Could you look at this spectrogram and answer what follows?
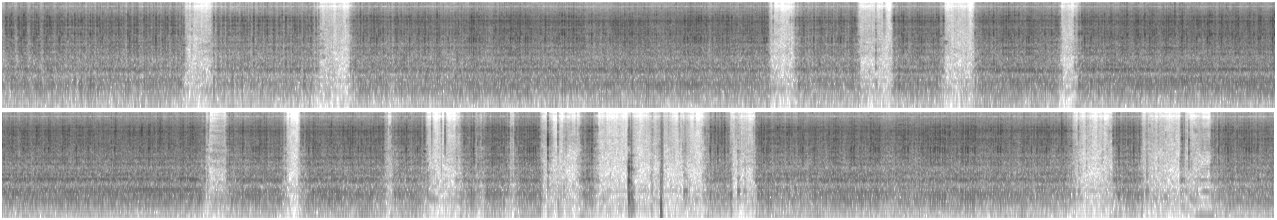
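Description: A sewing machine runs steadily in long continuous bursts, stopping briefly several times before resuming its fast, even stitching.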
